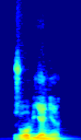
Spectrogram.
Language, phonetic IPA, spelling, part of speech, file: Polish, [ʒwɔˈbʲjɛ̇̃ɲɛ], żłobienie, noun, LL-Q809 (pol)-żłobienie.wav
